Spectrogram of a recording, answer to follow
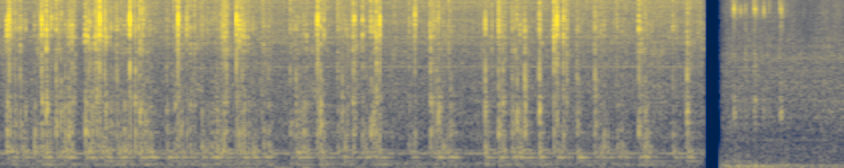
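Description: Typing on a computer keyboard: a fast, irregular run of faint key clicks over a low steady hum, cut by a brief dropout about five seconds in.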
